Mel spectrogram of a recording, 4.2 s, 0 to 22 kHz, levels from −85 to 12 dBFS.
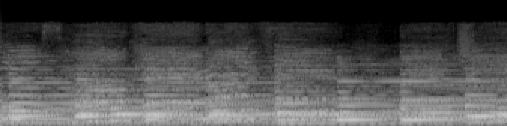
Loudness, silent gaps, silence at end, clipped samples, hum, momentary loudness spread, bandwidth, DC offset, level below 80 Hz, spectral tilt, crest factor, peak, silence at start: -16 LUFS; none; 0 s; under 0.1%; none; 4 LU; 10.5 kHz; under 0.1%; -46 dBFS; -8 dB/octave; 12 dB; -2 dBFS; 0 s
